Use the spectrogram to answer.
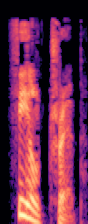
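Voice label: "field trip", British English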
